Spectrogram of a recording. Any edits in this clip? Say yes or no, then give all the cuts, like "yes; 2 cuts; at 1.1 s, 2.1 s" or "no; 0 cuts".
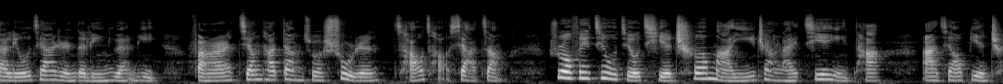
no; 0 cuts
